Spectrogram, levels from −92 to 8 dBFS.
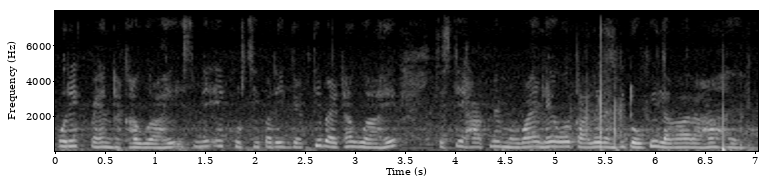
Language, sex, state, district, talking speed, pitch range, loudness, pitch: Kumaoni, male, Uttarakhand, Tehri Garhwal, 255 wpm, 245-275 Hz, -27 LUFS, 255 Hz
